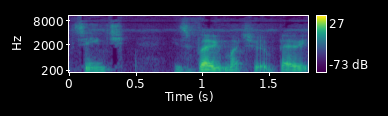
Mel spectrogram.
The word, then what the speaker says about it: Tzeentch: And today we're looking at the Maze of Tzeentch. I'm going to be pronouncing that way because both T's are silent.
